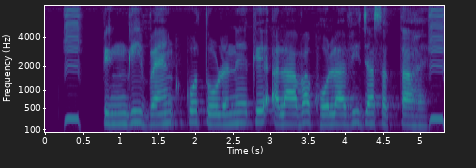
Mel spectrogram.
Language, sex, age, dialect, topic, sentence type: Hindi, female, 31-35, Marwari Dhudhari, banking, statement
